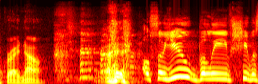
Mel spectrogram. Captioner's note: chuckles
